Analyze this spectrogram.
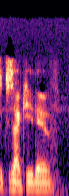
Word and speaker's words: XECVTIVE: I'm working on a art project that people can find online that it's pronounced executive, but is spelled kind of funny, spelled XECVTIVE.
